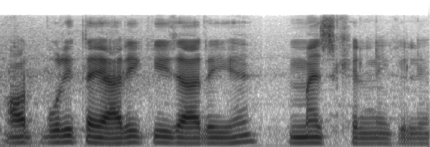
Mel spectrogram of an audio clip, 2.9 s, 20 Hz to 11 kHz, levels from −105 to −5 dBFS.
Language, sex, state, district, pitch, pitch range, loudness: Hindi, male, Chhattisgarh, Korba, 125 Hz, 115-130 Hz, -20 LUFS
